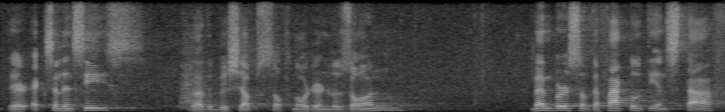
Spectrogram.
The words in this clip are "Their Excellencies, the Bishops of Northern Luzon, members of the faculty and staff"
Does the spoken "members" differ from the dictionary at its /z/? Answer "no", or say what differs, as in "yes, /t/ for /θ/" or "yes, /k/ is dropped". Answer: yes, /s/ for /z/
